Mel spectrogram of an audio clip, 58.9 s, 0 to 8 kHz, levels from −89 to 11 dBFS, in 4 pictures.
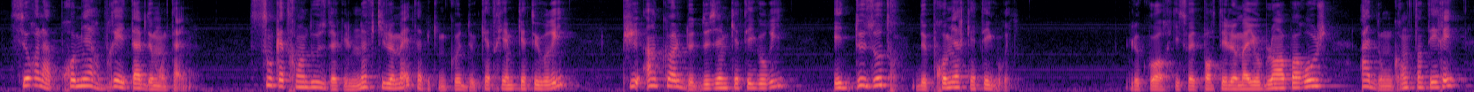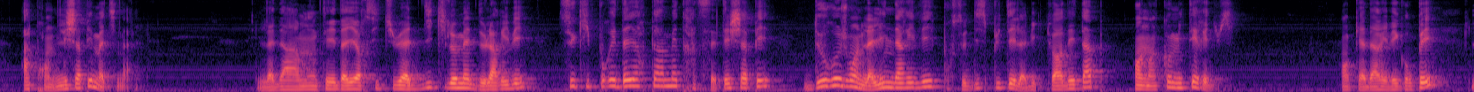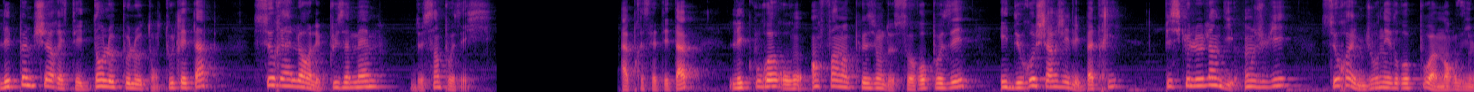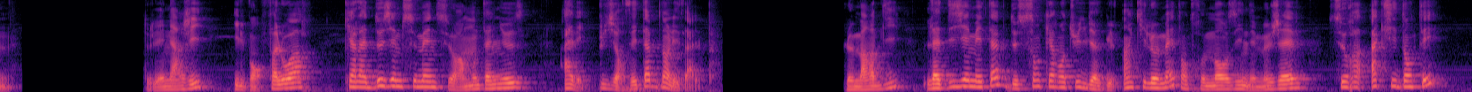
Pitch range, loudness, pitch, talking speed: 120-185 Hz, -24 LUFS, 150 Hz, 165 wpm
